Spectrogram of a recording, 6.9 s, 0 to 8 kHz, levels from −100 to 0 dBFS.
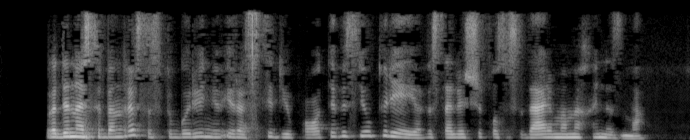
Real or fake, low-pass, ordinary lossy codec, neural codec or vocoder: fake; 7.2 kHz; MP3, 32 kbps; codec, 24 kHz, 1.2 kbps, DualCodec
